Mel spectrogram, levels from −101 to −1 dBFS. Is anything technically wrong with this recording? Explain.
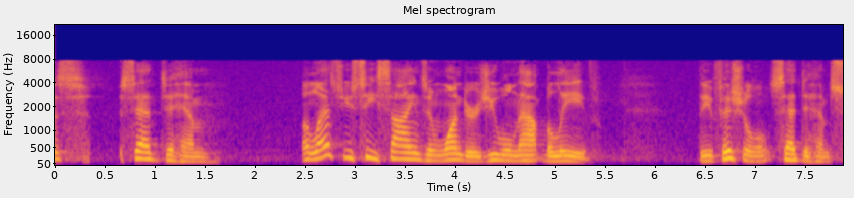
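No, the speech shows no technical faults, only the expected band-limiting of call microphone processing, with the lowest bass trimmed by its high-pass filter and nothing above 8 kHz.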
